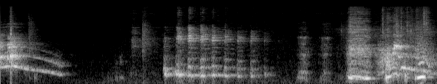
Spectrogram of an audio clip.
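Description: Kitten meowing: a call falling in pitch at the start, then a longer held meow about a second and a half in. A louder, more broken sound comes near the end.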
